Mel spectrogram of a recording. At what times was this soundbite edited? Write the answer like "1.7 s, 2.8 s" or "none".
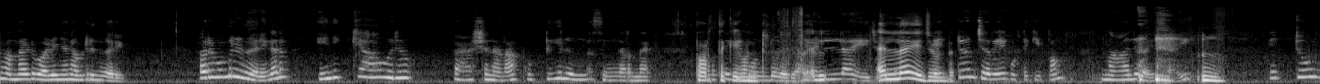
8.1 s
